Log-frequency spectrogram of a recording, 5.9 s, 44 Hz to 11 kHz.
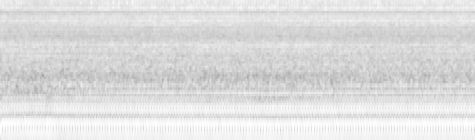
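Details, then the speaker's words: Craftsman GT tractor (model 917.258873) with 18.5 hp Kohler CV18S 624cc V-twin, formerly hard-starting, running after carburetor replacement (Kohler 24 853 41-S, new gasket); smooth, deep, even burble at steady idle, no stumbles or knocks; normal running. "all right well appears everything's working good so I'll button it all up again"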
